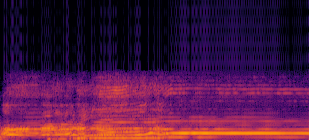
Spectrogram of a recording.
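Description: A singer's voice winding through an ornamented phrase, then holding one long high note over a steady drone, in the manner of a Telugu padyam verse from mythological stage drama.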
